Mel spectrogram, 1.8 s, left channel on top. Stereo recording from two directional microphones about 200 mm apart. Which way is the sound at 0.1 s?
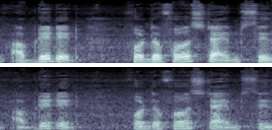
45° left (ahead or behind).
